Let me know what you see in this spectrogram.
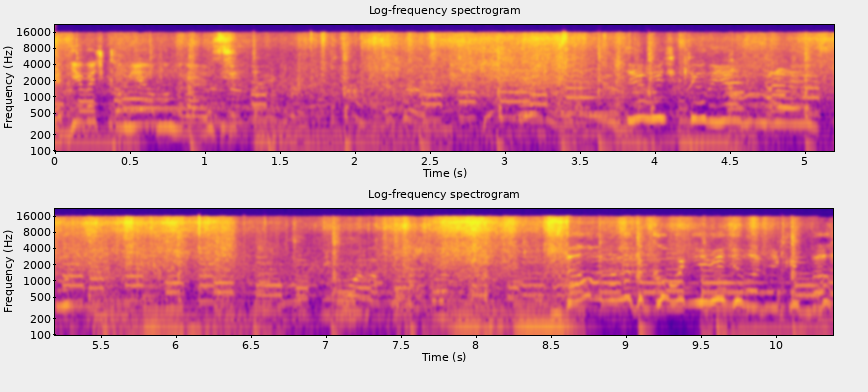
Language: Russian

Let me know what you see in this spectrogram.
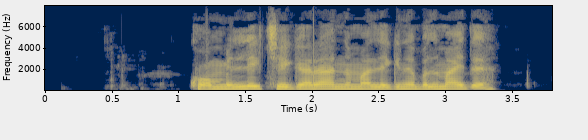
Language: Uzbek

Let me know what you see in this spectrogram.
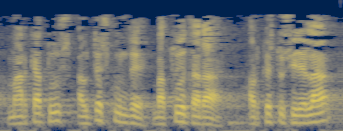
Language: Basque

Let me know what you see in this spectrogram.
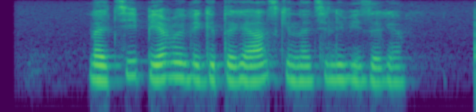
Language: Russian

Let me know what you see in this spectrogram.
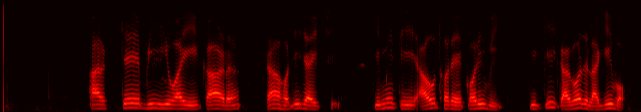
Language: Odia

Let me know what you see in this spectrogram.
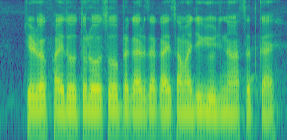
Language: Marathi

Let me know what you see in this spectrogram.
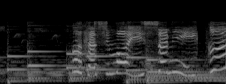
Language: Japanese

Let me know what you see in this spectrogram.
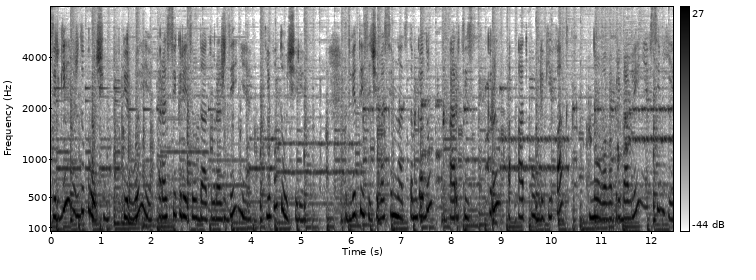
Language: Russian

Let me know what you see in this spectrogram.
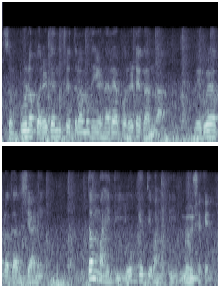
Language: Marathi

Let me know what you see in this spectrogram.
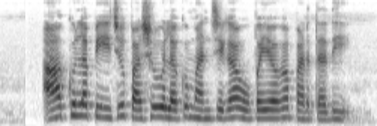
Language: Telugu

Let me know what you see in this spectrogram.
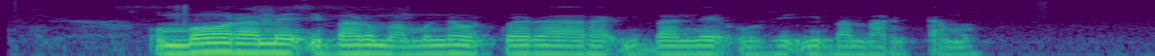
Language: Tuki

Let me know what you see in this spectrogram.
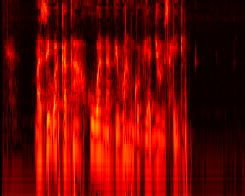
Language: Swahili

